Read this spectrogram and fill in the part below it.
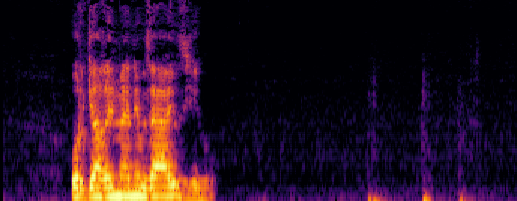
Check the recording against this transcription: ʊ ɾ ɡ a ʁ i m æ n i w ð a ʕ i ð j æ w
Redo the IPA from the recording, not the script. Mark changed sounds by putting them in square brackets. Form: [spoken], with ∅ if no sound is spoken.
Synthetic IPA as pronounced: ʊ ɾ ɡ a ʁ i m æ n i w ð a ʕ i ð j [i] w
